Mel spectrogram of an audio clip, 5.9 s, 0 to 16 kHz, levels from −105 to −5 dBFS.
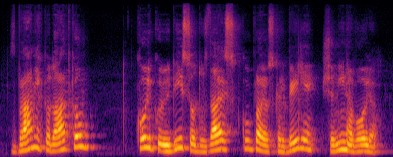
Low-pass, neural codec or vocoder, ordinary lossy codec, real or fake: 14.4 kHz; codec, 32 kHz, 1.9 kbps, SNAC; none; fake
